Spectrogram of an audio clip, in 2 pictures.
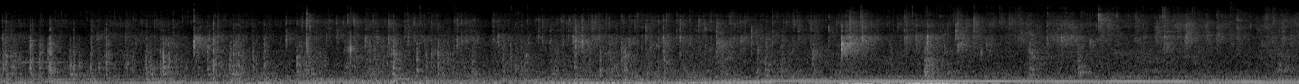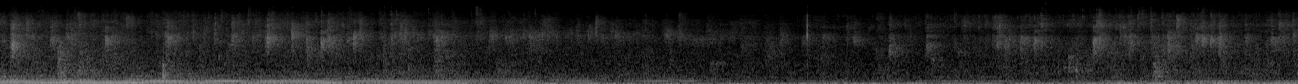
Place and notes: Punto Franco Nord, Trieste, Italy - walk in former workshop, rain
walk through derelict workshop building, rain drops falling from the broken ceiling. (SD702, AT BP4025)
